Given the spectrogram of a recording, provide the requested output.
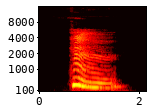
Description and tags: hmmm(thinking)
thinking, hmmm, humming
